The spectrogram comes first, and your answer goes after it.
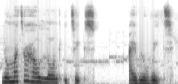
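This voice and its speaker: A woman storyteller voicing a kind, devoted young village woman in love, gentle and sincere. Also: fairly low pitch, expressive, slow, soft background music. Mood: resolute, sad.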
